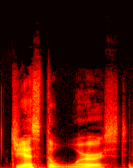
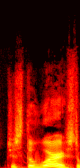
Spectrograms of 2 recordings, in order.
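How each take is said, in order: First: Slow, low "Just the worst"; low, slow and dripping with disgust; drawn-out disdain. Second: Said in the usual way. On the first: Real, not acted. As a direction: drag it out with contempt.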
